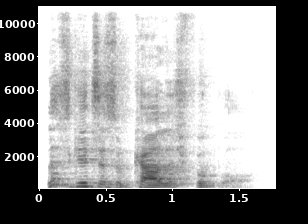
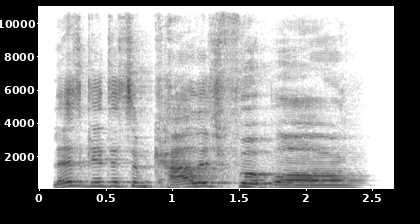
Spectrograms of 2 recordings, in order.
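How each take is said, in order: First: Said in the usual way. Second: Hyped radio segment intro; announcer intro. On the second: Acted. Repeats it as a show segment intro.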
